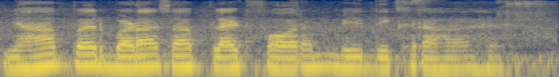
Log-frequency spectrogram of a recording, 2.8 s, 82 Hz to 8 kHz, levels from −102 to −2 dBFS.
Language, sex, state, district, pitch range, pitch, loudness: Hindi, male, Uttar Pradesh, Lucknow, 130-150 Hz, 140 Hz, -17 LUFS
